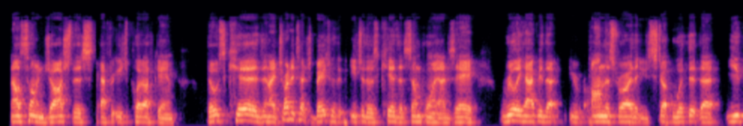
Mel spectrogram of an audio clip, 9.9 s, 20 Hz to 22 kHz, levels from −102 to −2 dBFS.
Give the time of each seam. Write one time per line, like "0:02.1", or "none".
0:01.3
